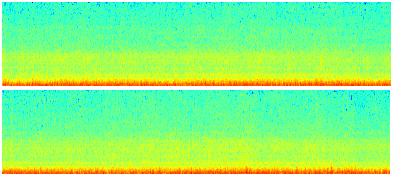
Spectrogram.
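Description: A small aircraft engine drones loudly and steadily close by.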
